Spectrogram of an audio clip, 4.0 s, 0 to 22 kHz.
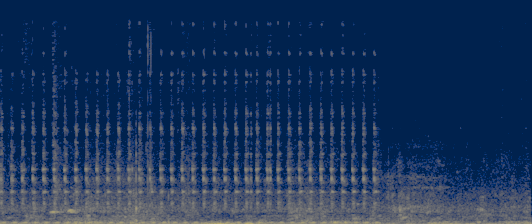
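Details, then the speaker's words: GT40 Nautique boat engine with intermittent heat-soak stall: steady electric buzz with fast even pulse for about three seconds, low-pressure system reaching about 24 PSI; normal fuel pump priming (fault later traced to low pressure fuel pump). "all right you can see we're about 24 PSI there so uh low pressure fuel system is pressurized which is good so we should be able to start her up"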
